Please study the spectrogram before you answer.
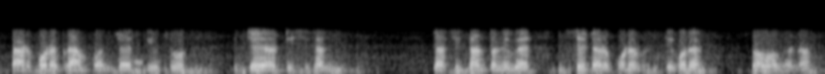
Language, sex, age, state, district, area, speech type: Bengali, male, 45-60, West Bengal, Paschim Bardhaman, urban, conversation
